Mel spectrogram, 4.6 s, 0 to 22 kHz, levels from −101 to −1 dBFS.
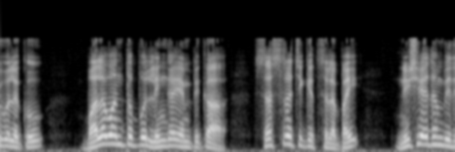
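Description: No technical faults can be heard in this speech recording. It has the sound of a Bluetooth headset's mSBC wideband link, with nothing above about 7.7 kHz and a light graininess from the codec on the louder passages.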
